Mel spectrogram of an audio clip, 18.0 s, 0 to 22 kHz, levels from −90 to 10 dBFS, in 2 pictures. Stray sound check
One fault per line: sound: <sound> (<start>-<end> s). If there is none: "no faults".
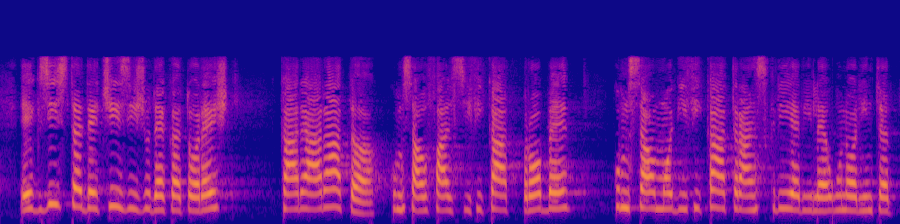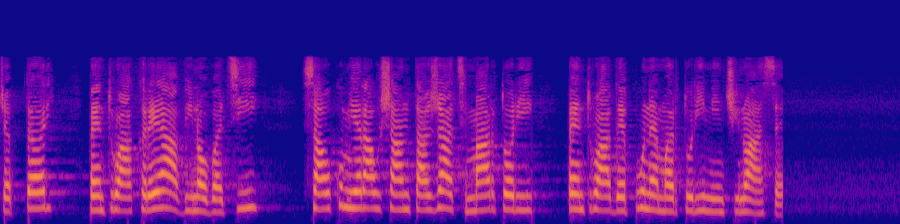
no faults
